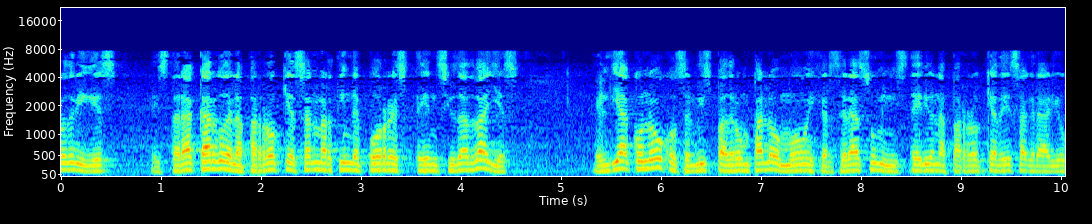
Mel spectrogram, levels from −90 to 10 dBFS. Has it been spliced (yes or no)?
no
